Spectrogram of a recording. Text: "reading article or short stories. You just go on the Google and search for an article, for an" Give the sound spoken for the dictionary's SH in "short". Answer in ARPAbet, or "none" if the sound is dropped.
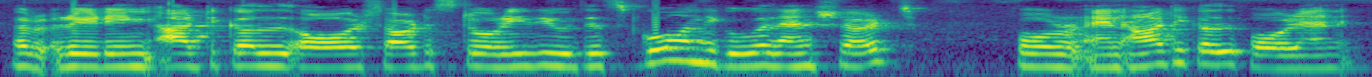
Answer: S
